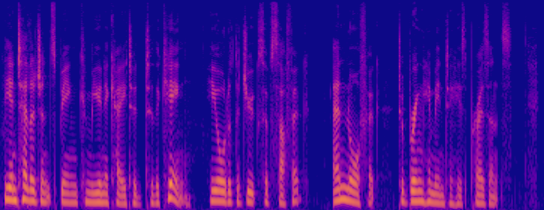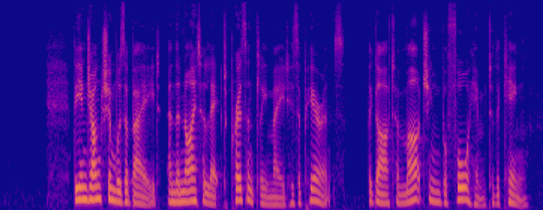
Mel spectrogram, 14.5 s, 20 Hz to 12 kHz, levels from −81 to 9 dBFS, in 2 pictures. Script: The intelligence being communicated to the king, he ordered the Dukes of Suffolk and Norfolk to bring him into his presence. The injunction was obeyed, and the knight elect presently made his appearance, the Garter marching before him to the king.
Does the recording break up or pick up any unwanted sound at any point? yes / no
no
